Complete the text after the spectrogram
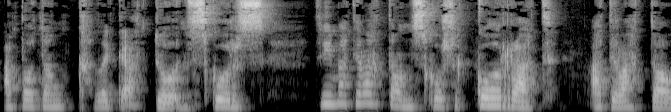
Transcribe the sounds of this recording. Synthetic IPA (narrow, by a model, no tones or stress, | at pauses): aboːdɔnkʰlˠɛɡad̥ʊənskʊrs | imadɪlˠadɔlˠənskʊrsaɡ̥ɔɾad̥ | a̰dɪlˠad̥ɔlˠ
